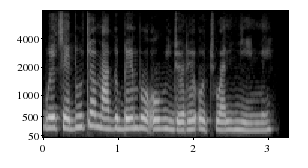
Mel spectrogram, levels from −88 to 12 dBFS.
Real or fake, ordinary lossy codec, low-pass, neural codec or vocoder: fake; none; none; codec, 16 kHz, 2 kbps, FreqCodec, larger model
